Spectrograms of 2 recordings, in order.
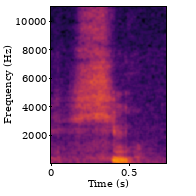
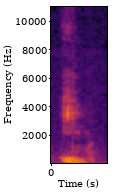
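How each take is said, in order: First: The h is pronounced at the start. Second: The h is dropped at the start. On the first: "ストロング、強い場合です" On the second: "弱い場合はこの最初のh がなくて"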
